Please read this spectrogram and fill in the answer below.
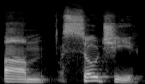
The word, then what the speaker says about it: Xochitl: Sochi Gomez. Sochi Gomez is her name. – All right. – Forgive me. It's spelled Xochitl.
